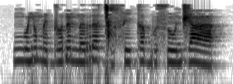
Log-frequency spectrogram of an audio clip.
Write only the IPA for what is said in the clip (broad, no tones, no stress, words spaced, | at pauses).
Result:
ŋujə̃me dʊɗə̃ nərɜɡ͡ǀʊ siɡɜbu sũd͡ʒa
